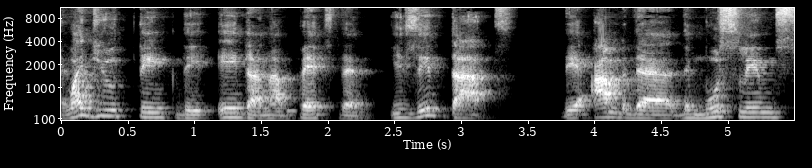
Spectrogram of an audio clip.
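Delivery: ordinary delivery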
